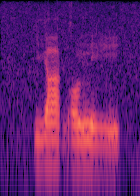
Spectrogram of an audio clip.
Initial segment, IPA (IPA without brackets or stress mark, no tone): j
